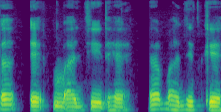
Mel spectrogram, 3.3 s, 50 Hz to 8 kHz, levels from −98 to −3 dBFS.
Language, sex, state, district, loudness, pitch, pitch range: Hindi, male, Bihar, Jahanabad, -21 LUFS, 110 Hz, 105-125 Hz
